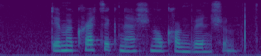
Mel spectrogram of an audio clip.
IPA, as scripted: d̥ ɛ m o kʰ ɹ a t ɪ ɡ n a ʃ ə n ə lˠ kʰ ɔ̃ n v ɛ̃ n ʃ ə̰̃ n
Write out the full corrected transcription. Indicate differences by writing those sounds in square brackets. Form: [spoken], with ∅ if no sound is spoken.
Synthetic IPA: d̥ ɛ m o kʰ ɹ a t ɪ [k] n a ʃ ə n ə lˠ kʰ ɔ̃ n v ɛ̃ n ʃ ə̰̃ n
